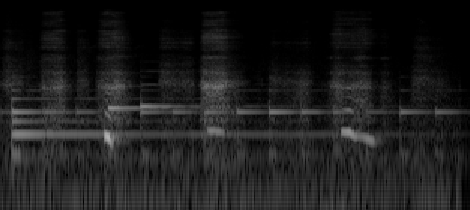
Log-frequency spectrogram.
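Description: A man's gasping sobs, about one a second, over soft sustained background music notes.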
